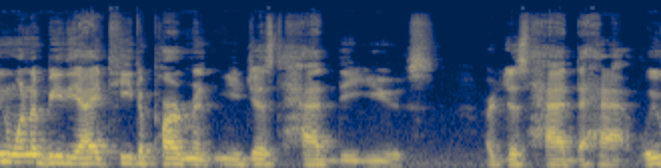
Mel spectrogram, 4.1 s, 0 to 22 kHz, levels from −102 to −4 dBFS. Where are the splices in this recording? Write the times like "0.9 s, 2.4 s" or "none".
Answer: none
